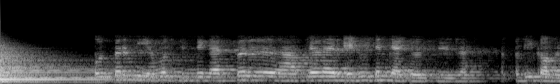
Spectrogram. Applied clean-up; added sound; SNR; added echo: none; Drum; 0 dB; reverberation time 1.2 s.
